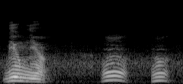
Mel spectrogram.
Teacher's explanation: 콧소리 코에서 나는 소리이기 때문에 만약에 코를 막으면 발음이 되지 않는 거예요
